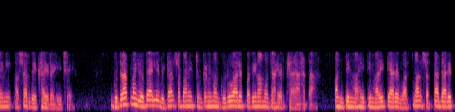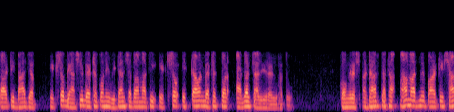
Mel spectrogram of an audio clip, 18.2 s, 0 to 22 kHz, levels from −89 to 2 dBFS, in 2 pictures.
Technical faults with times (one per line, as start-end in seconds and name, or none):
0.00-18.18 tandem speech coding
